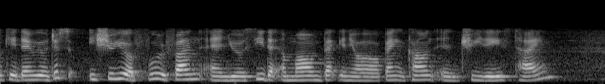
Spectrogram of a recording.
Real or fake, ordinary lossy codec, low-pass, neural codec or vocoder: real; none; 5.4 kHz; none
